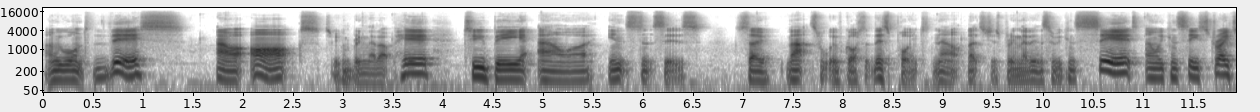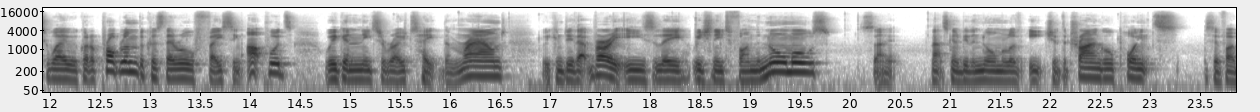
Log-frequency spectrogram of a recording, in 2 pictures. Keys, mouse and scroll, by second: 0.0 scroll down 1, 0.7 scroll up 1, 1.0 shift+middle click, 1.9 scroll up 1, 3.2 Delete, 3.8 shift+middle click, 4.0 scroll up 1, 7.2 scroll up 1, 8.3-8.7 scroll down 1, 8.9 shift+middle click, 11.7-12.7 scroll down 1, 12.9 shift+middle click, 13.1-14.0 shift+scroll down 1, 14.2 scroll up 1, 15.1 scroll down 1, 15.4 shift+middle click, 16.8 shift+middle click, 17.6 middle click, 17.6-19.3 typing, 21.6 shift+middle click.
